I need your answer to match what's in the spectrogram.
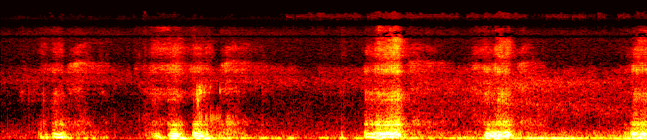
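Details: Sleeping dog snoring loudly: low, rough snores repeating irregularly with quiet gaps, until he hears a whisper.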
